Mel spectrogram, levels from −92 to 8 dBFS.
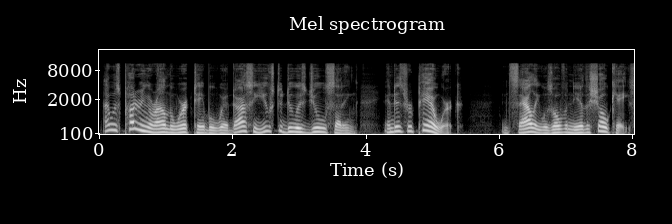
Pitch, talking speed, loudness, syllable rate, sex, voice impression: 175 Hz, 195 wpm, -16 LUFS, 5.7 syllables/s, male, masculine, middle-aged, relaxed, slightly powerful, soft, slightly muffled, raspy, calm, friendly, slightly reassuring, slightly wild, kind, slightly modest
